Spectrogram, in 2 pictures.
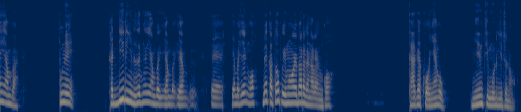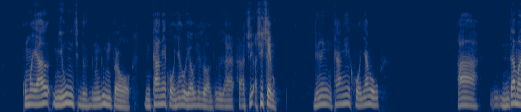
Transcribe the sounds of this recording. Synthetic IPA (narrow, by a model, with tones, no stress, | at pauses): ja˨mba˨ | pu˦ŋe˦ | ka˨di˦ɾi˦ɲi˨di˨sa˦kja˨ja˨j | ja˨mba˨ʃe˦i˦ŋo˦me˦ka˨to˦p̬u˦ji˦ma˦wa˦i˦ba˦ɾa˦da˨ŋa˨ɾa˨ko˦˨ | ka˨ɾɡa˦ko˨ɲa˦ŋɡu˨ | mi˨i˦ti˨mo˨du˦ɡi˨to˨no̰˨ | ku˦ma˦ja˦mi˨wu˦ŋ˦˨bi˨ni˨ŋ˦ɡi˦m˨pi˨ɾa˨wo˨ | ŋ̩˨ka˦ŋe˦ko˨ɲa˦ŋɡu˨ja˨˦wu˦i˦˨˦ | a˨t͡ʃi˦t͡ʃe˦ɡu˨ | di˨ŋi˦˨ŋ̩˨ka˦ŋe˦kʰo˨ɲa˦ŋɡu˨ | a˨ | n˦da˦ma˨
